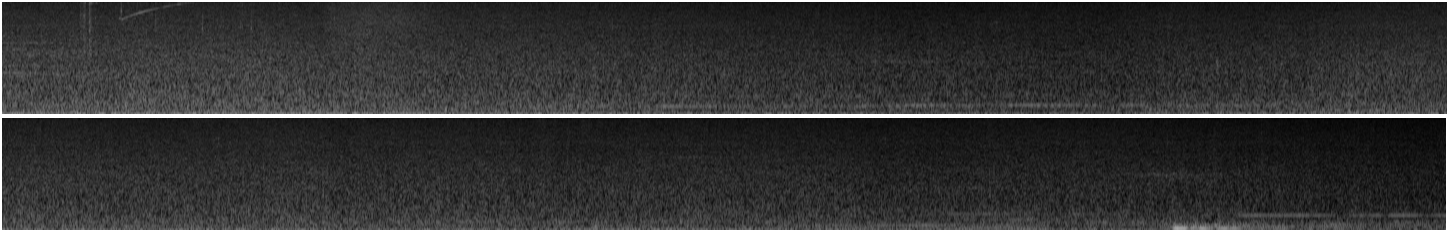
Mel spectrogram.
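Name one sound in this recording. Footsteps crunch over gravel and undergrowth.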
